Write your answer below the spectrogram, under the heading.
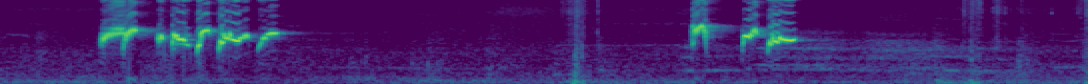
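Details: Red-whiskered bulbul singing in contest style for training: a lively phrase of quick, liquid whistles, a pause, then a shorter three-note burst ending in a downslurred whistle.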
